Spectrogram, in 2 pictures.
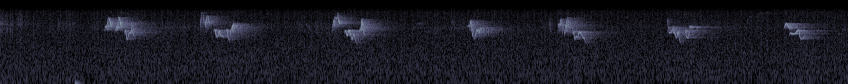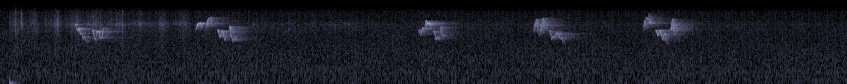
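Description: A bird calling over and over, each call two quick notes sliding downward, repeated about once every one and a half seconds.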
